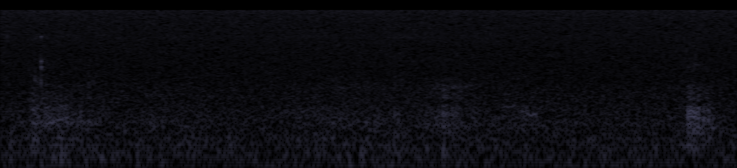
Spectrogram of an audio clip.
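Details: Dog's loud stomach noises (borborygmi): low, steady rumbling with a few brief gurgles. The owner hopes she hasn't somehow been poisoned.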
